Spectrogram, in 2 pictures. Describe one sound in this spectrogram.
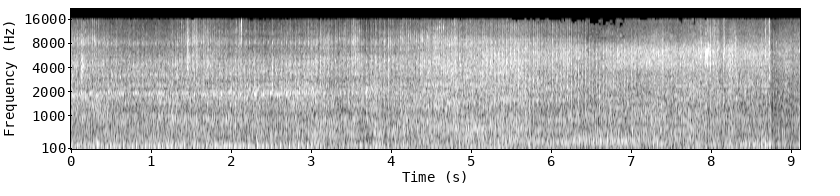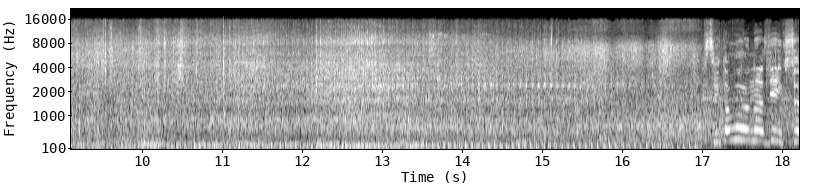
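A snowmobile engine roars loudly close by.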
